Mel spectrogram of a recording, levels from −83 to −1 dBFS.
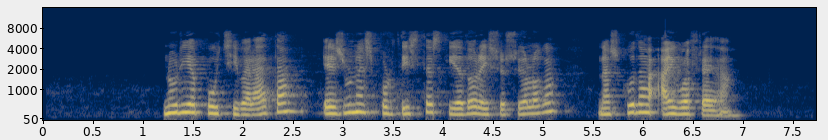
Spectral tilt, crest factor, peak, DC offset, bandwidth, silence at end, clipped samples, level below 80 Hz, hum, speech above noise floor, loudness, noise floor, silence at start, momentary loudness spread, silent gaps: -7 dB/octave; 18 dB; 0 dBFS; under 0.1%; 7.4 kHz; 0.75 s; under 0.1%; -60 dBFS; none; 50 dB; -18 LUFS; -67 dBFS; 1.2 s; 8 LU; none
